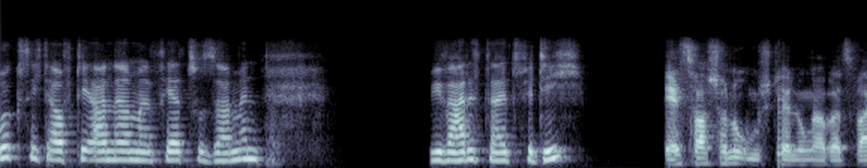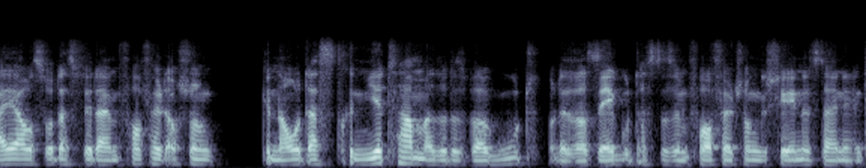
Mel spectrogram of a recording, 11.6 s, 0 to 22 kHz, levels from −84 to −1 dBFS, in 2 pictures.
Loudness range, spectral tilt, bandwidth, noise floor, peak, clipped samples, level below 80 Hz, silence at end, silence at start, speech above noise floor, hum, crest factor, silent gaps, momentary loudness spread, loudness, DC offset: 2 LU; -5.5 dB/octave; 8.6 kHz; -71 dBFS; -2 dBFS; under 0.1%; -68 dBFS; 0 s; 0 s; 50 dB; none; 20 dB; 2.65-2.85 s; 11 LU; -21 LUFS; under 0.1%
